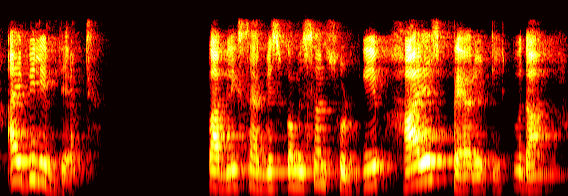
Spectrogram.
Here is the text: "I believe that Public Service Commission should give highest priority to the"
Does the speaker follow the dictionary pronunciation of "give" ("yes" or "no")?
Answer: no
